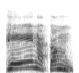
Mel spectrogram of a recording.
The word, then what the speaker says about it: ഫേനകം: ഇനി അടുത്ത വാക്കാണ് ഫേനകം. അതിനെ ഫ എന്ന് പറയരുത്. അപ്പൊ നമ്മൾ ഇംഗ്ലീഷിലെ എഫ് എന്നുള്ള അക്ഷരം ഉള്ളതുകൊണ്ട് കുട്ടികളൊക്കെ ആ അക്ഷരം കാണുമ്പോൾ ഫേ എന്നാ പറയാം. അത് പറയരുത്. ആ അക്ഷരം ഉച്ചരിക്കേണ്ടത് ഫ എന്നാണ്. പ കഴിഞ്ഞ അക്ഷരം ഫ.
